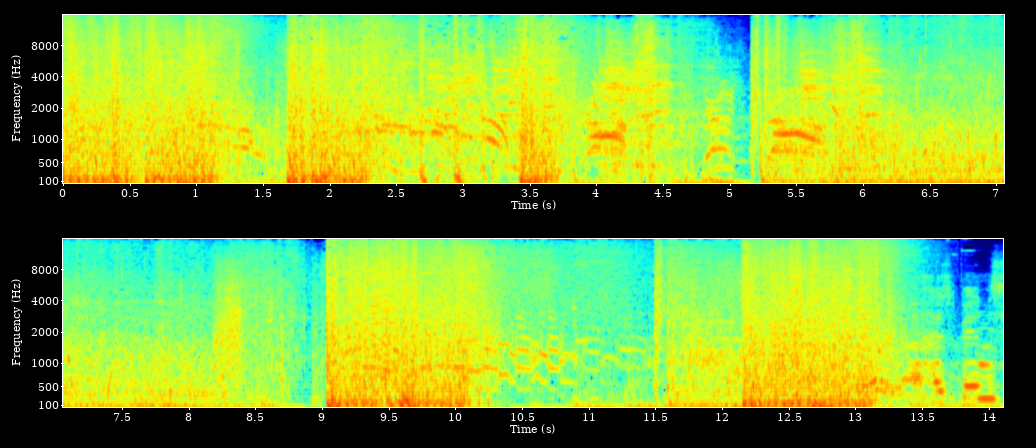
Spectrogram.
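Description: Rapid machine-gun fire in the video game The Outer Worlds, loud, close bursts separated by brief pauses, with a voice talking over parts of the fighting.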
